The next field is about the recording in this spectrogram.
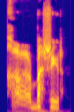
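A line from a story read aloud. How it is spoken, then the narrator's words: Strangled wheeze. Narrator (Russian): сдавленно прохрипел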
